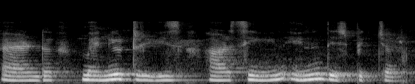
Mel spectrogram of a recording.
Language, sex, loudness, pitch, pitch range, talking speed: English, female, -17 LUFS, 200 Hz, 195-215 Hz, 115 wpm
